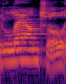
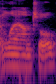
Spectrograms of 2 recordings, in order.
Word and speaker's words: Langille: well um actually bernie langell you can say you can pronounce atlanta or langell but they the landfills themselves go by langhold they're um english-speaking family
